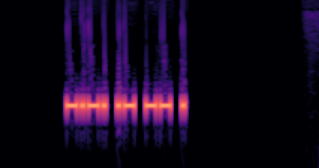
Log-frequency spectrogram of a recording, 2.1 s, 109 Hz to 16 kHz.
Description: Morse code, heard as a keyed tone, about 53 wpm, 700 Hz. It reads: CAME
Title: Sentences from Top 200 Words - New Word Drill - 50wpm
